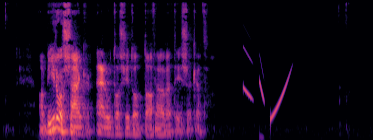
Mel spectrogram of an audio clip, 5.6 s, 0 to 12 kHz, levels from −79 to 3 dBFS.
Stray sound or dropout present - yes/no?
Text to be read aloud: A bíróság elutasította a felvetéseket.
yes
